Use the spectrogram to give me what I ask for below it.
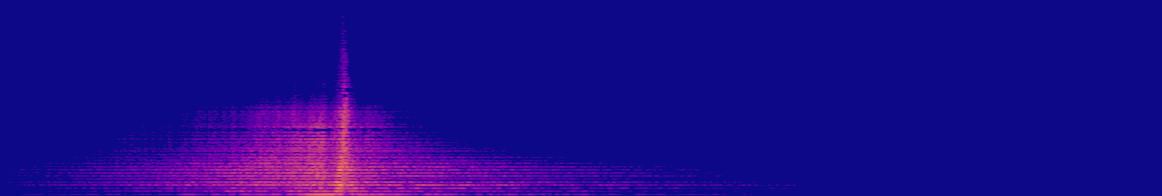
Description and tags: The One Who Knocks Swell
Ominous Snyth swell from my breaking bad inspired track.
[Key: ]
Smoth, Synth-Swell, Film, Synth, Dark, FX, Swell, Public, Evil, Cinematic, Drone, Synth-FX, Synthesizer, Woosh, Sweep, Atmosphere, Breaking-Bad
